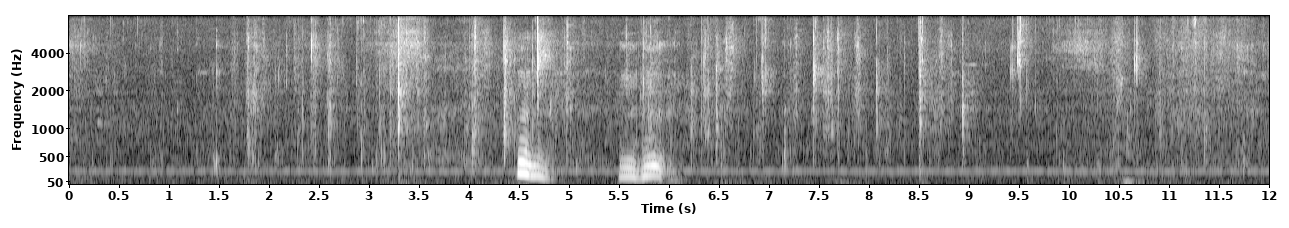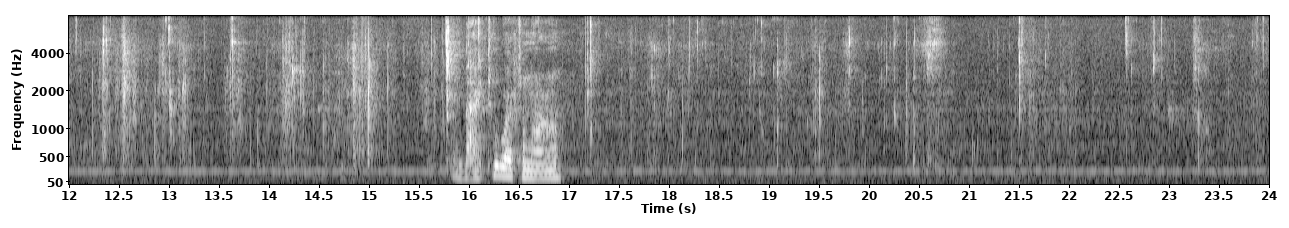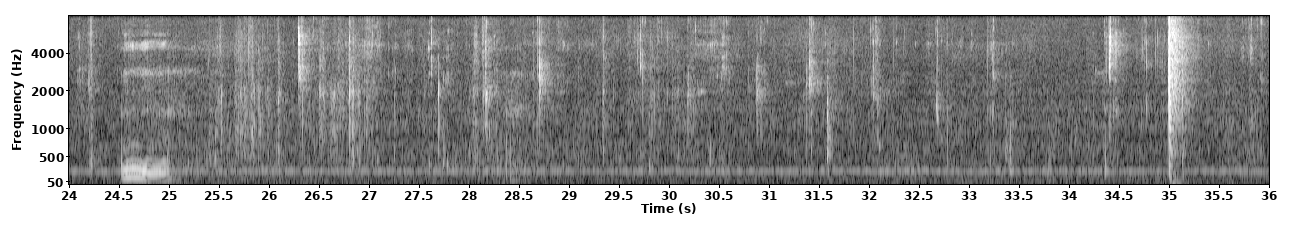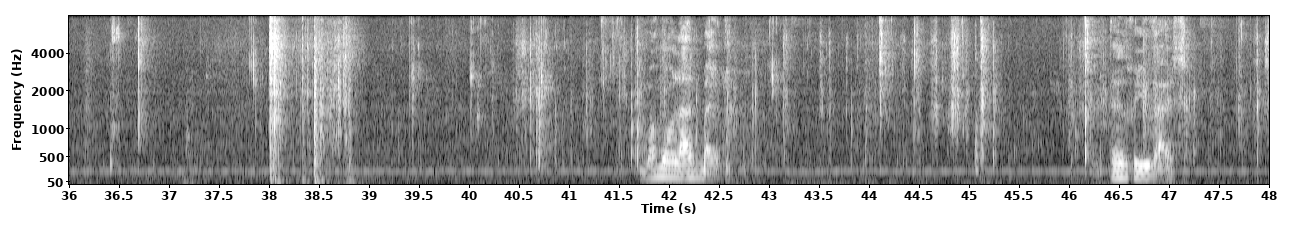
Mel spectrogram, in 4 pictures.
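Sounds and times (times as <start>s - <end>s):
person chewing: 0.0s - 16.0s, 17.1s - 33.6s, 34.2s - 38.0s, 39.2s - 46.4s
faint steady hum: 0.0s - 48.0s
hummed voice sound: 4.4s - 6.2s, 24.5s - 25.4s.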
